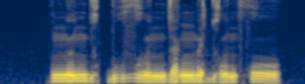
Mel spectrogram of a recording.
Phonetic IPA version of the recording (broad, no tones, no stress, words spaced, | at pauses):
nʊndʊ ɓuvʊː ndaŋ͡mɛdoːnfoː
